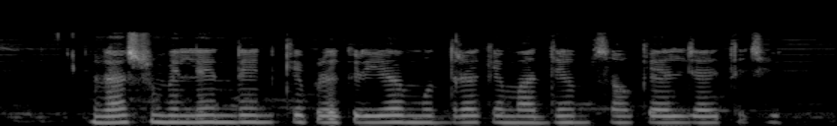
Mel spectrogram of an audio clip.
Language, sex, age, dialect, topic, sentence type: Maithili, female, 46-50, Southern/Standard, banking, statement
